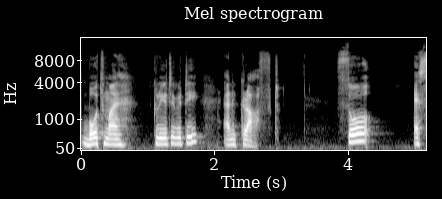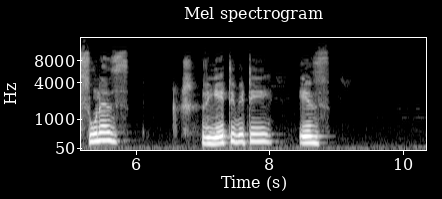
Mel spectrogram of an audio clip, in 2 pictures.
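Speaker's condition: Stammer; stammer since childhood, very quiet growing up; still stammers; prolonged sounds, blocks

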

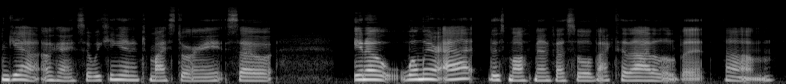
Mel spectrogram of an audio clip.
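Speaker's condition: No condition

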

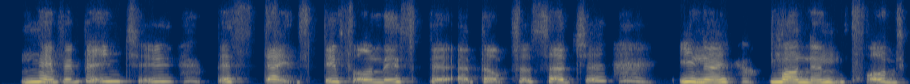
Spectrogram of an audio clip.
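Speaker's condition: Cerebral palsy; needs hand to hold on steep stairs

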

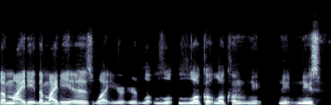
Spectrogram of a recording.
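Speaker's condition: Stuttering; stuttering since at least high school; repeated sounds, repeated words, prolonged sounds

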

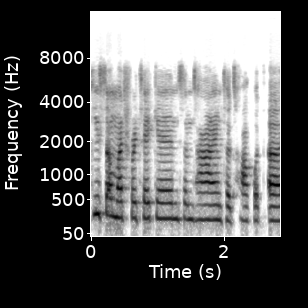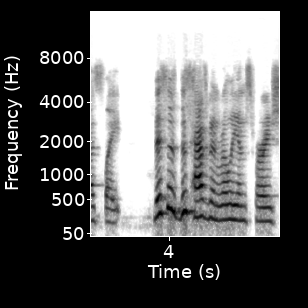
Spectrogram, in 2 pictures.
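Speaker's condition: No condition

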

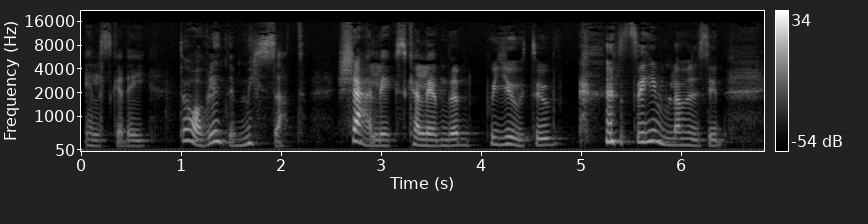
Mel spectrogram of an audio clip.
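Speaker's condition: No condition

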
